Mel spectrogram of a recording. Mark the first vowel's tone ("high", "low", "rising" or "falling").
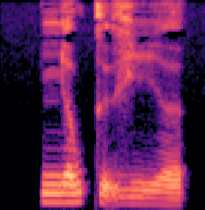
rising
